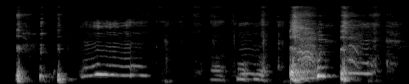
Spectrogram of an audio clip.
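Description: A baby fussing: short gasps and a brief wavering cry about a second in, then a loud cough-like burst about three seconds in and another just after.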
